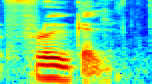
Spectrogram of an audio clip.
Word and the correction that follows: Vogel: Frugel. Vogel. – Vogel. Oh, Vogel.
